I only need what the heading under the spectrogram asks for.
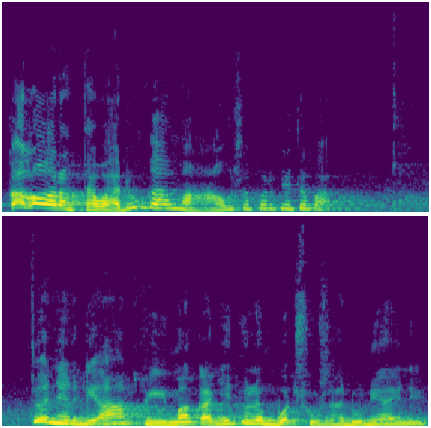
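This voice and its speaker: Animated male preacher in an echoey hall. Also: very high-pitched, quick pace, vocal fry, a little hiss or hum. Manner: animated, emphatic, repeats key words; addresses listeners as "Pak", chuckles. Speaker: Islamic spiritual teacher. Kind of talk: informal religious lecture. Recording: echoey hall with faint ambience.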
